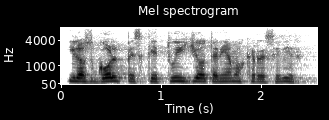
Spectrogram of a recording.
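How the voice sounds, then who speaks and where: A Salvadoran man preaching a passionate sermon as pastor, swinging between loud exclaims and hushed pleas. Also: a little high, steady tone, fairly quick. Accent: Salvadoran Spanish. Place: church sanctuary. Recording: long church reverb.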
